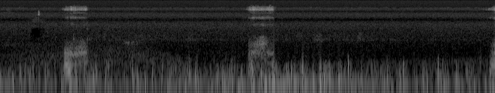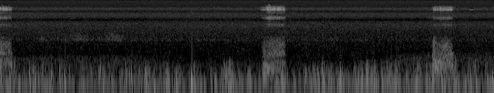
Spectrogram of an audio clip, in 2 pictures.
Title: #shorts 강아지가 너무 코를 골아요.. #코골이#강아지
